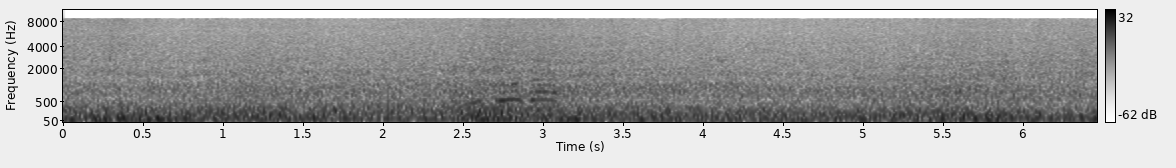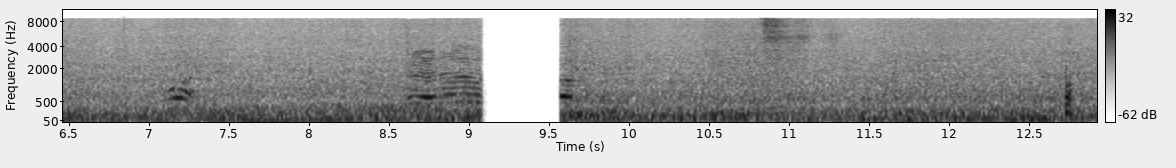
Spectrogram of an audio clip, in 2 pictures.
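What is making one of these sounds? Ocean surf crashes and churns against rocks.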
